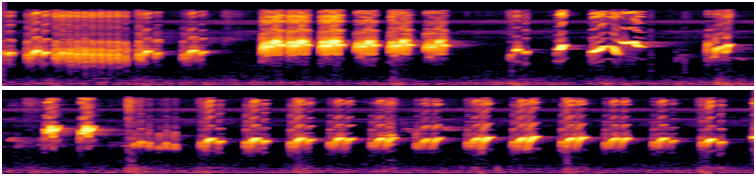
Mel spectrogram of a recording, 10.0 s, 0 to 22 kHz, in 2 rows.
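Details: Black-crested bulbul song recorded on 29 December 2023: bright, warbled and whistled notes around mid-high pitch, with a buzzy scratchy burst at the start, then a fast run of short rising chirps repeated about three times per second.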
